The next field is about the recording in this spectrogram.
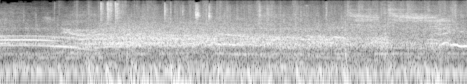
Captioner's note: battle Cries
